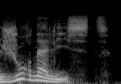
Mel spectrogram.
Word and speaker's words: journaliste: Un journaliste. Same thing here. You know, final only gives you the t.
